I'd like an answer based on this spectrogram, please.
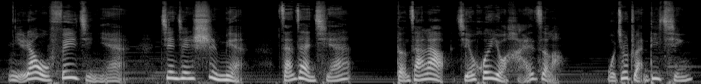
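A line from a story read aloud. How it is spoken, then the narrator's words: Smiling. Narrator (Chinese): 张景宇笑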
